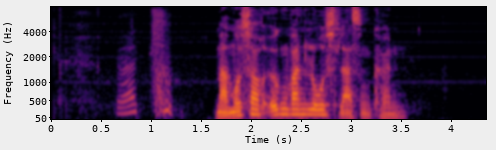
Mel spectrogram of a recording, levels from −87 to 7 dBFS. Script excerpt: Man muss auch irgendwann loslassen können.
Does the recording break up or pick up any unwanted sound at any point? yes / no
yes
